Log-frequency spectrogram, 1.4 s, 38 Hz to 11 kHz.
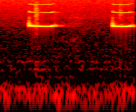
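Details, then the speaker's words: Kit-built metal detector at about 2.8 volts: two clean, high-pitched beeps, each about a fifth of a second and roughly a second apart, as pliers near the coil; a very small screwdriver went undetected; normal detection tone. "Yeah, see, it's catching that. What about these big pliers? Definitely catching that. So it is working."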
